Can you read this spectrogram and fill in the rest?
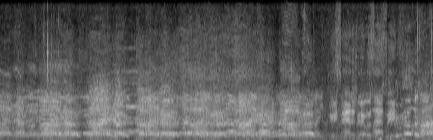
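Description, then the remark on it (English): A rowdy golf crowd cheers and hollers at the opening tee at Riviera on Thursday as Tiger plays, a dense, loud roar of many voices sustained throughout with scattered shouts rising above it. “You got to check out some of the sounds from the opening tee at Riviera on Thursday when Tiger was finally able to play some golf.”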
